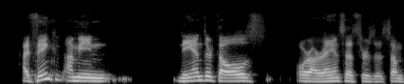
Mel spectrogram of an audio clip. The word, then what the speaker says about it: Neanderthals: other day talking about Neanderthals, or actually Neanderthals, I should say. Apparently. Right way to say it.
